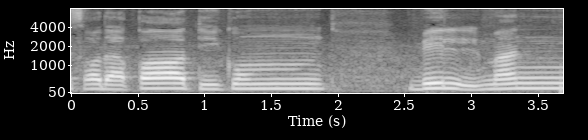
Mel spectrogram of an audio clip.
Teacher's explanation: صاد زبر صاد، دال زبر دا، صدقاتکم، کاف میم پیش کم، میم ساکن ہے اور اس کے بعد با ہے تو اس پہ ہم اخفا کریں گے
